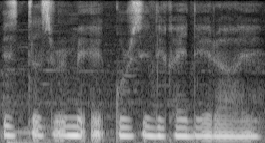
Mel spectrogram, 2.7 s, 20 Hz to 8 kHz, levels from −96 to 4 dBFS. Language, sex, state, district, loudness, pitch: Hindi, female, Arunachal Pradesh, Papum Pare, -16 LUFS, 175 Hz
